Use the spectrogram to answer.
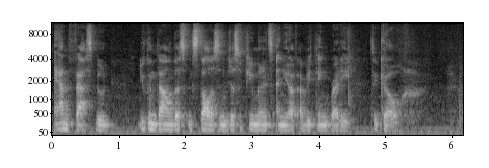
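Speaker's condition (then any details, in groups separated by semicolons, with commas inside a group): No condition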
